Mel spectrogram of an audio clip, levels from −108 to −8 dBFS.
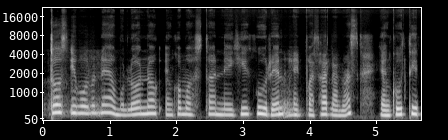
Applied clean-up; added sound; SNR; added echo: neural mask model DeepFilterNet 3.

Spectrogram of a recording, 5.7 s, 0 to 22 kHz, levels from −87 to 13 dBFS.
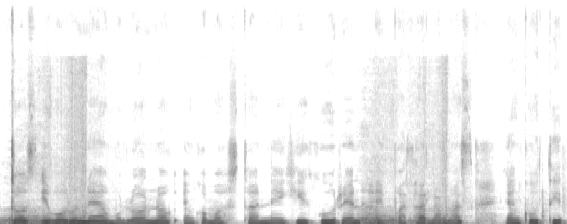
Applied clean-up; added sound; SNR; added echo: none; Zipper (clothing); 11 dB; none.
